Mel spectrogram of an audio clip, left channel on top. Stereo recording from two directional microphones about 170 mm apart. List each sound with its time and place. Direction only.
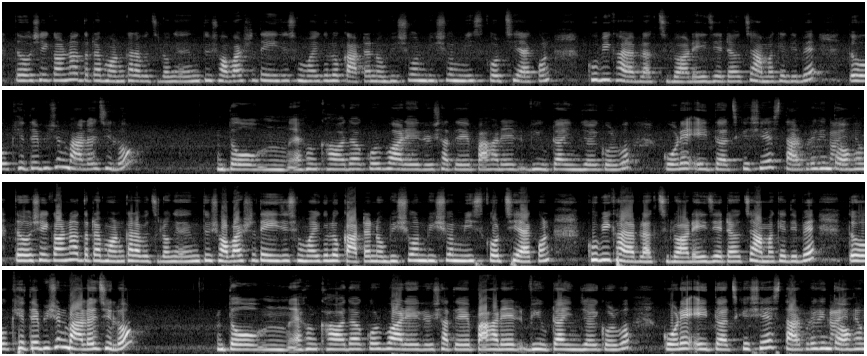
0.1 s a woman's voice: 40° right (ahead or behind)
10.8 s speech: 35° right (ahead or behind)
16.8 s a woman's voice: 5° right (ahead or behind)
